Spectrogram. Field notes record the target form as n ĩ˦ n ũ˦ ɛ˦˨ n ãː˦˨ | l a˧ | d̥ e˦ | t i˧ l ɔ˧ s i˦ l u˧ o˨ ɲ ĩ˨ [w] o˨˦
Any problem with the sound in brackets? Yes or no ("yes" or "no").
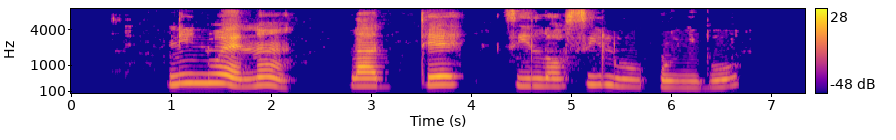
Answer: yes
